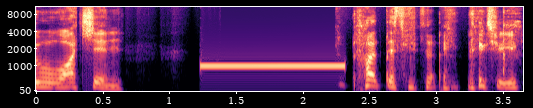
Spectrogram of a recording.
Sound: beep resonating; chuckling

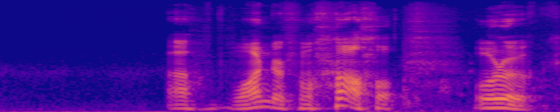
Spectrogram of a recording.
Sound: laughs

